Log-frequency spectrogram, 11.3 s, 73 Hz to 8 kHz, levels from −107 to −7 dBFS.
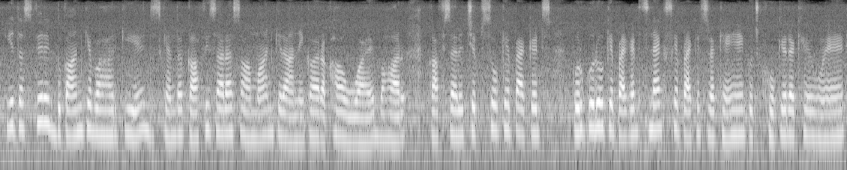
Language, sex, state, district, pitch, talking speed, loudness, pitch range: Hindi, female, Jharkhand, Jamtara, 195 Hz, 195 wpm, -15 LUFS, 180-210 Hz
